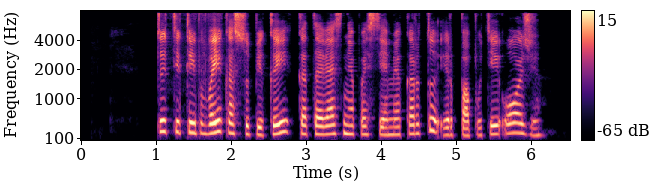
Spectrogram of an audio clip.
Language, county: Lithuanian, Kaunas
